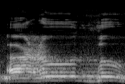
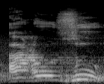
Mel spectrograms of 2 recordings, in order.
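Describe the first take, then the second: First: The consonant sounds like th in 'this'. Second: The consonant sounds like a plain z. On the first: The speaker calls it right. "Tapi kalau dia huruf zal, mundur dikit" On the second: The speaker calls it wrong. "itu jadi zai"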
